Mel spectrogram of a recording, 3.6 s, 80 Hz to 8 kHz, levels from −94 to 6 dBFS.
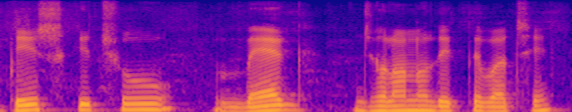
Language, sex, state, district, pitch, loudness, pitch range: Bengali, male, West Bengal, Alipurduar, 130 Hz, -18 LUFS, 120-145 Hz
